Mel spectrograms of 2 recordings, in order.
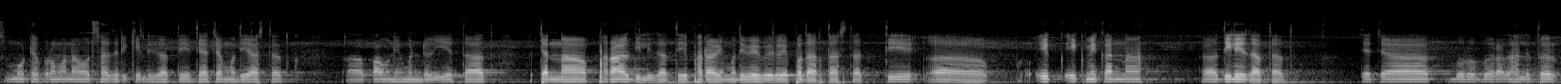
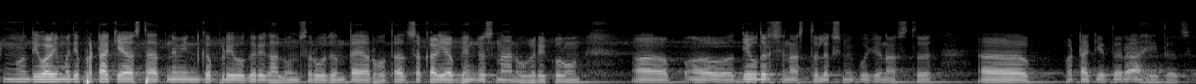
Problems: constant background noise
